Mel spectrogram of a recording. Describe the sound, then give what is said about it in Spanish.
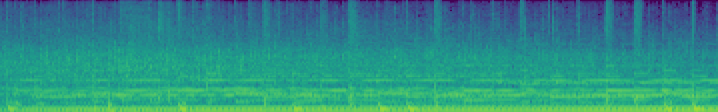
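A steady, crackling patter of audience applause for the man with the camera, dense and even in level, with a few sharper claps standing out over a constant low hum. No one speaks. “un aplauso para el señor de la cámara, ah.”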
